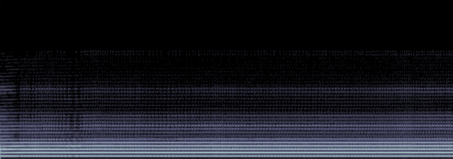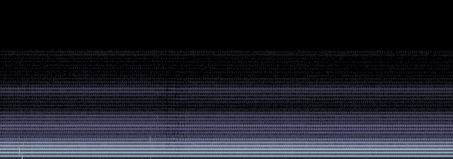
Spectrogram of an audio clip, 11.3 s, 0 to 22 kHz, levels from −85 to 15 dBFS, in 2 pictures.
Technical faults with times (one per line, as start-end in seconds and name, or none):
5.90-5.94 DAB burbling
7.51-7.66 DAB burbling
